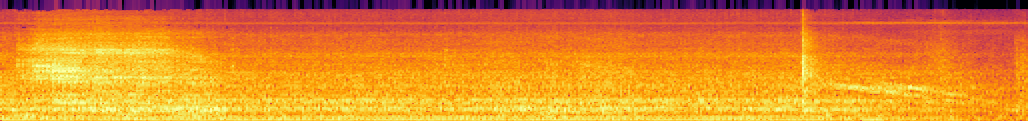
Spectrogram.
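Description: Wood lathe running with a parting tool cutting into the spinning wood, loudest as a scraping cut in the first two seconds, over the motor's steady hum. A single sharp click comes about eight seconds in, then the lathe winds down with a falling whine and the hum stops.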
